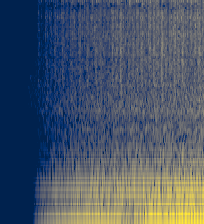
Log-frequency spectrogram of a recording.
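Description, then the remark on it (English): An amusement park ride car's motor idles with a low, steady mechanical rumble and hum. It starts abruptly after a brief silence and swells slightly louder toward the end, with no voices. “Okay, I guess we get into this really kind of scary car. Buckle ourselves in.”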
